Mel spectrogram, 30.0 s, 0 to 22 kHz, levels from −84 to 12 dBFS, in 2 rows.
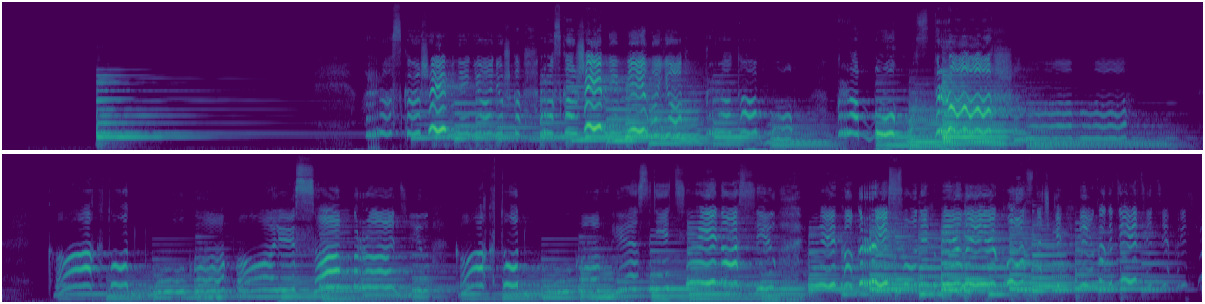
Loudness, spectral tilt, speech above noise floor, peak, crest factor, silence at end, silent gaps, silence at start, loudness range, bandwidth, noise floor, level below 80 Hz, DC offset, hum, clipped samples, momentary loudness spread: -28 LUFS; -5 dB/octave; 60 dB; -8 dBFS; 22 dB; 0.2 s; none; 1.2 s; 15 LU; 16 kHz; -85 dBFS; -62 dBFS; under 0.1%; none; under 0.1%; 19 LU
